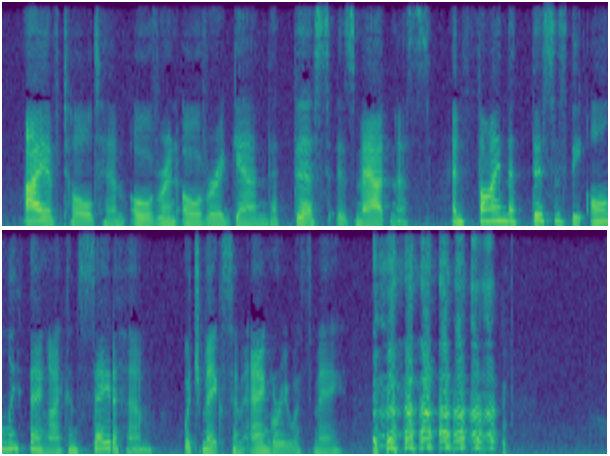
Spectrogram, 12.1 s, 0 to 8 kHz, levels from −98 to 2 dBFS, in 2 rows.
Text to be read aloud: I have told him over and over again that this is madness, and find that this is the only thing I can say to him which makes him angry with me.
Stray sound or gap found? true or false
true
